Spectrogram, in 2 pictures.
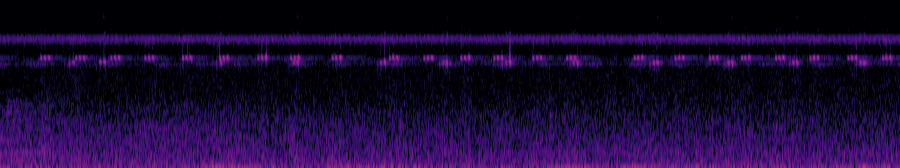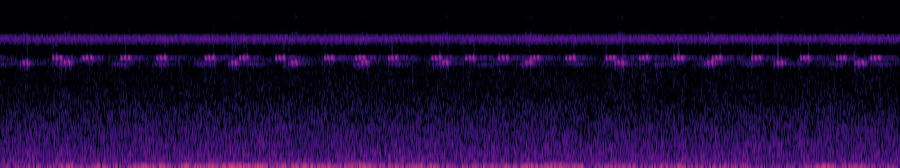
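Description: Near silence: faint, high-pitched chirps repeating about two to three times a second, with a brief pause about six seconds in, over a faint steady high whine.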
